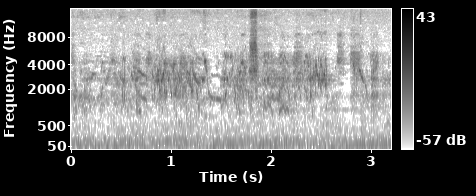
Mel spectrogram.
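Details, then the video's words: Happy budgerigars, colourful Australian parrots, chatter in a short burst of rapid squeaky chirps and warbled trills, overlapping voices with a few sharp clicks and a faint low hum beneath. "Happy budgie chirping sound"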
